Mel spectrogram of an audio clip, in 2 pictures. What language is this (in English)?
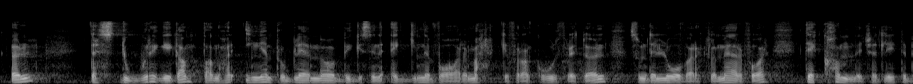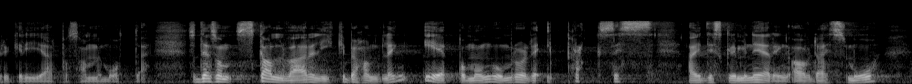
Norwegian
